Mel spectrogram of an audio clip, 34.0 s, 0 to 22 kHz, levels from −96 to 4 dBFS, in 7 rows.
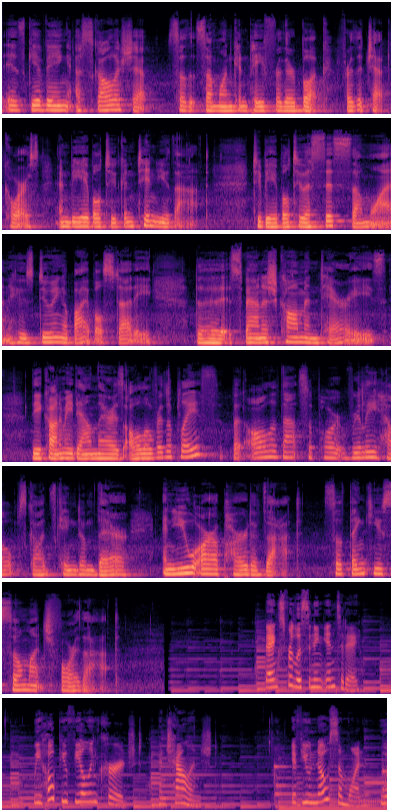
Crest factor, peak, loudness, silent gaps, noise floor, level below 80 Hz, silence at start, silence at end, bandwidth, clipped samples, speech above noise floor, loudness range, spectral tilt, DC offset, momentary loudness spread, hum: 20 dB; -6 dBFS; -25 LUFS; 26.35-26.39 s; -55 dBFS; -54 dBFS; 0 s; 0 s; 12.5 kHz; under 0.1%; 31 dB; 7 LU; -6.5 dB/octave; under 0.1%; 14 LU; none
